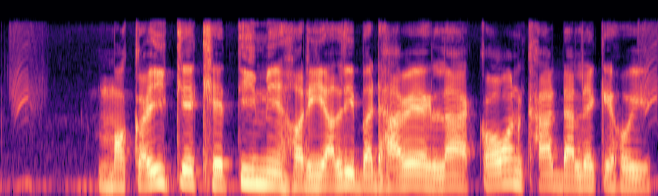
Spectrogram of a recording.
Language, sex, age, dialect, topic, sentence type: Bhojpuri, male, 18-24, Southern / Standard, agriculture, question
